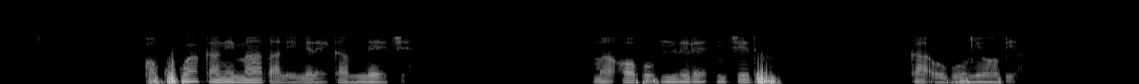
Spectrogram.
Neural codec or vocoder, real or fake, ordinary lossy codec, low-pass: none; real; none; 3.6 kHz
